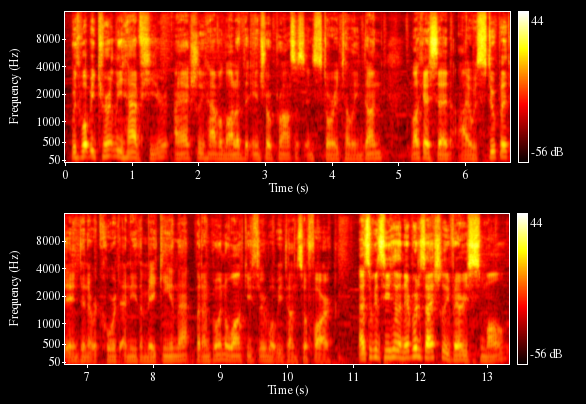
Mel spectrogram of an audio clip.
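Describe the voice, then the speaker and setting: Low-voiced man narrating a devlog over music. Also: darkish tone. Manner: addresses viewers directly, explanatory. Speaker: video creator, game developer. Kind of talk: scripted video narration, devlog.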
